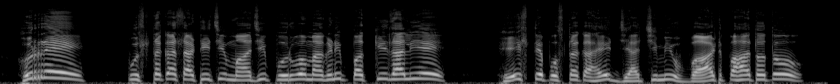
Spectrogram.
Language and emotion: Marathi, surprised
